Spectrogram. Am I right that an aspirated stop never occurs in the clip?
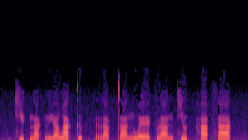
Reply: yes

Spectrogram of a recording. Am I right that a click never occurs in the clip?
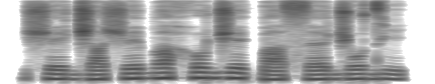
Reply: yes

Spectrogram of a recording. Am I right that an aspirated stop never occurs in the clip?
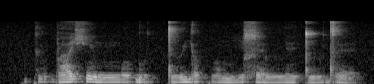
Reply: yes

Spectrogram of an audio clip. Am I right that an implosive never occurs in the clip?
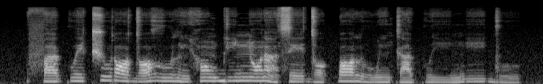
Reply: yes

